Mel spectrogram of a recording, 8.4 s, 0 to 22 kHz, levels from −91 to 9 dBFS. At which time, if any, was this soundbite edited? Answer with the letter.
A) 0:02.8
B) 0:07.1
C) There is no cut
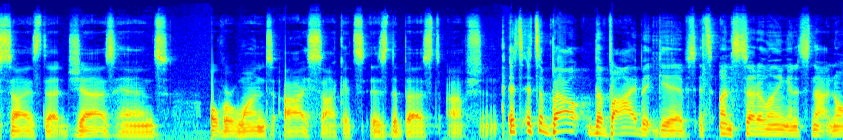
C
